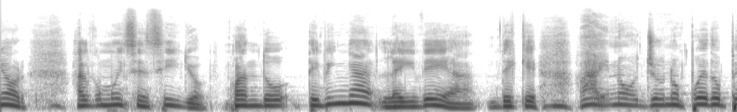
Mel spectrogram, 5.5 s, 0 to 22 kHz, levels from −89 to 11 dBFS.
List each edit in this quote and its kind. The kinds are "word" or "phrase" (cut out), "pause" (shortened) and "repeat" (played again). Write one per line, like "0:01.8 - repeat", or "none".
0:01.6 - pause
